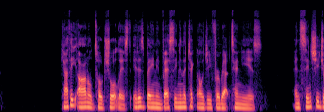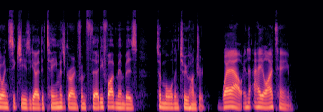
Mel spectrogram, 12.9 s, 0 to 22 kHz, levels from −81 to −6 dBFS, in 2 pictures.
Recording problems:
none

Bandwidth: 15.5 kHz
